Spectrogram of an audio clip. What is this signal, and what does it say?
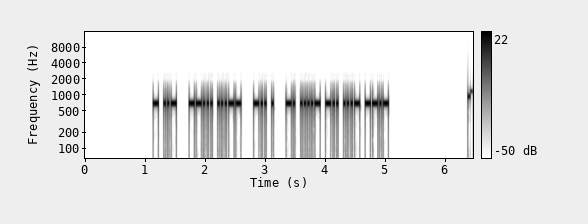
Morse code, heard as a keyed tone, about 40 wpm, 700 Hz. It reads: TU 73 DE N4DVQ
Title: Common QSO Phrases Encore 40wpm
